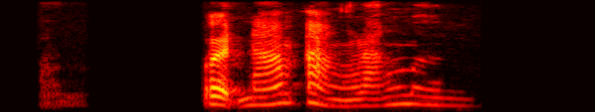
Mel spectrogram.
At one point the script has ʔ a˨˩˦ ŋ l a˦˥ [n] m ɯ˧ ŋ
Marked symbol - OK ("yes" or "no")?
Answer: no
